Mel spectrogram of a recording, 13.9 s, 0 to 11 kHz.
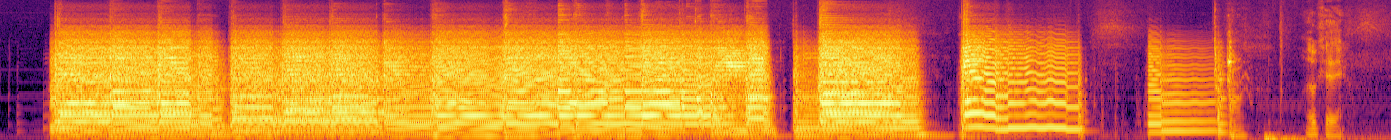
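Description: An electric guitar played through a Line 6 Helix distortion effect rings out with thick, sustained overdriven chords and notes, close and loud, broken by brief pauses and ending in sparser, wavering phrases.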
